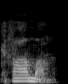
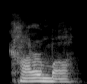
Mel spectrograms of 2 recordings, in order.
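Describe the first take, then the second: First: No r sound is heard before the m. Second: An r sound is heard before the m. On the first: This is the simplified spoken Pali form. "it was said kama" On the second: This is the classical Sanskrit form. "as we say in Sanskrit"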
